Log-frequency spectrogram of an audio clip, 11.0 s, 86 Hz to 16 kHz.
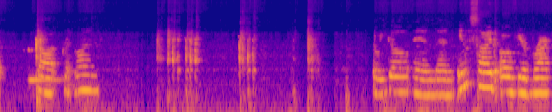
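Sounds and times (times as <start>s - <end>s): computer keyboard typing: 0.6s - 1.2s, 3.2s - 4.1s, 4.8s - 5.2s, 6.2s - 6.4s.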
